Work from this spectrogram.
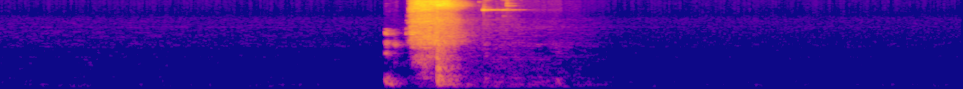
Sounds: Sneeze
